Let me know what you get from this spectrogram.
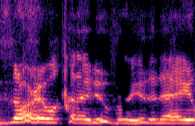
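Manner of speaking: put-on sick-sounding voice. Showing how to improvise a random guard named Sneezy: playing a sick guard. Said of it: "they're sick".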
